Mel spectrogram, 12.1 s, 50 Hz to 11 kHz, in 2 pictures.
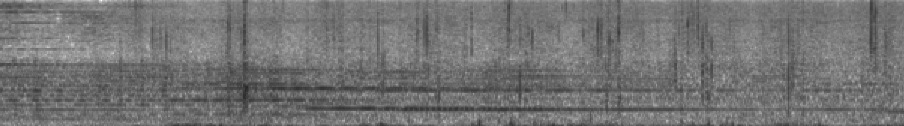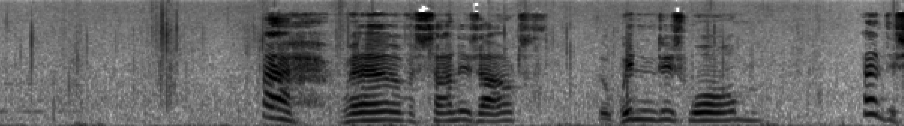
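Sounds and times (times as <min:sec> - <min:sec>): held music note: 0:00.0 - 0:09.0
footsteps: 0:00.0 - 0:12.0
low wind: 0:00.0 - 0:12.0.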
